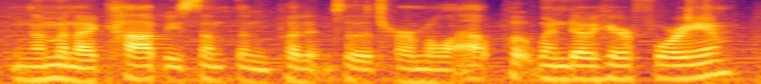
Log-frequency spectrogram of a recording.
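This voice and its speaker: A man narrating a tabletop game as game master in a casual, halting, conversational way, improvising as he goes. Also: medium pitch, steady tone. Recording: music under the voice. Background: music.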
